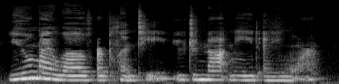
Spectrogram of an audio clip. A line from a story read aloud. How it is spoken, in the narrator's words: she whispered in my ear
